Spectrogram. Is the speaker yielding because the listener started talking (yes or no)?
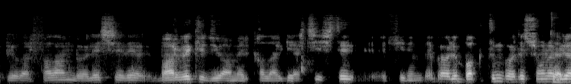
no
